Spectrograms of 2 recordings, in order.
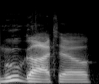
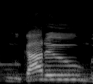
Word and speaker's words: Mugato: Did you know they have alternative pronunciations? Mugatu, Mugutu, and Gumato? Isn't that neat and inconsistent?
